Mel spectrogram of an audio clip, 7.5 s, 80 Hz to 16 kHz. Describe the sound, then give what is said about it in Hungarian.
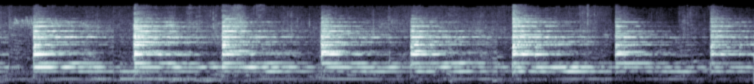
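A church bell in Grecsó, Hungary, tolls at 12 o'clock noon, about eight strikes at an even pace, each ringing out with a bright metallic clang and lingering hum, heard clearly with no voices. “Grecsó, 12 óra, megszólal a harang.”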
